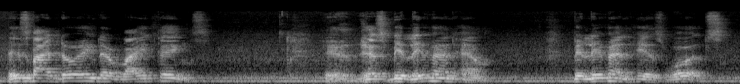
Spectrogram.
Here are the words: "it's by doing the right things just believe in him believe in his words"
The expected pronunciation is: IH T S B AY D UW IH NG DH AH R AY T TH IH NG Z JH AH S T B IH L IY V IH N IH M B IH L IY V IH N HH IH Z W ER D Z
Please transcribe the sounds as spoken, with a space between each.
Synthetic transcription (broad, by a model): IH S B AY D UW IH NG DH AH R AY T TH IH NG Z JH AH S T B IH L IY V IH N IH M B IH L IY V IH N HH IH Z W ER D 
